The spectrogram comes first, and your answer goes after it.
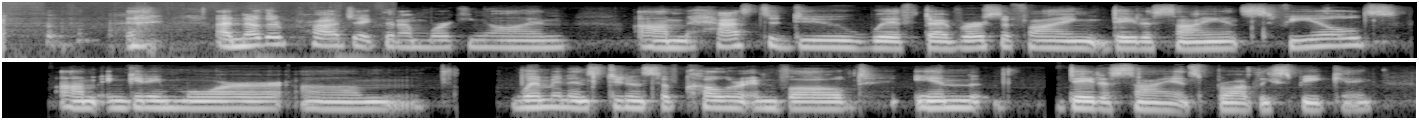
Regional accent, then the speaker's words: Washington, District of Columbia, United States; moved away as an adult; I, am born and raised in Washington D.C.

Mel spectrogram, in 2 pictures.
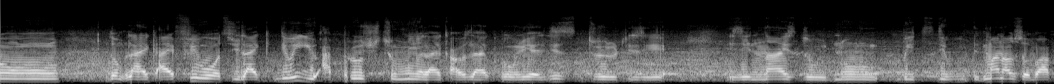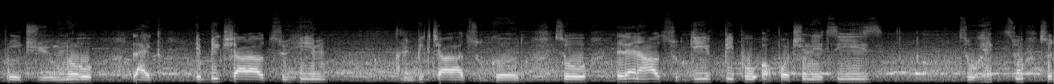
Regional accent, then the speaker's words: Lagos, Nigeria; also born or lived in Jos; I'm even actually from Jos. I'm born and brought up in Lagos, so I'm a Jos boy

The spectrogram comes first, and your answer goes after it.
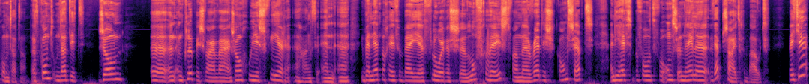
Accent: Amsterdam, North Holland, Netherlands; also born or lived in Hengelo / Apeldoorn; now in Enschede, Netherlands; ik kom eigenlijk uit Amsterdam, maar ik heb 40 jaar in Hengelo gewoond

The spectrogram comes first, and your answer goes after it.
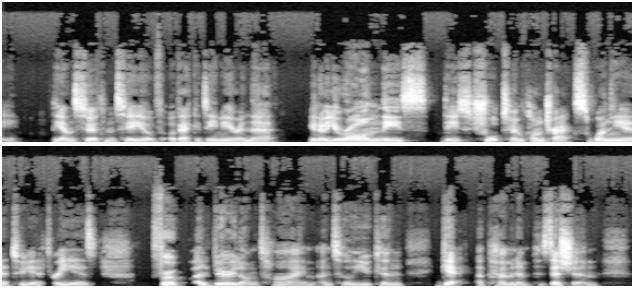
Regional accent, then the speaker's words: New Zealand; moved away; I came across from New Zealand.

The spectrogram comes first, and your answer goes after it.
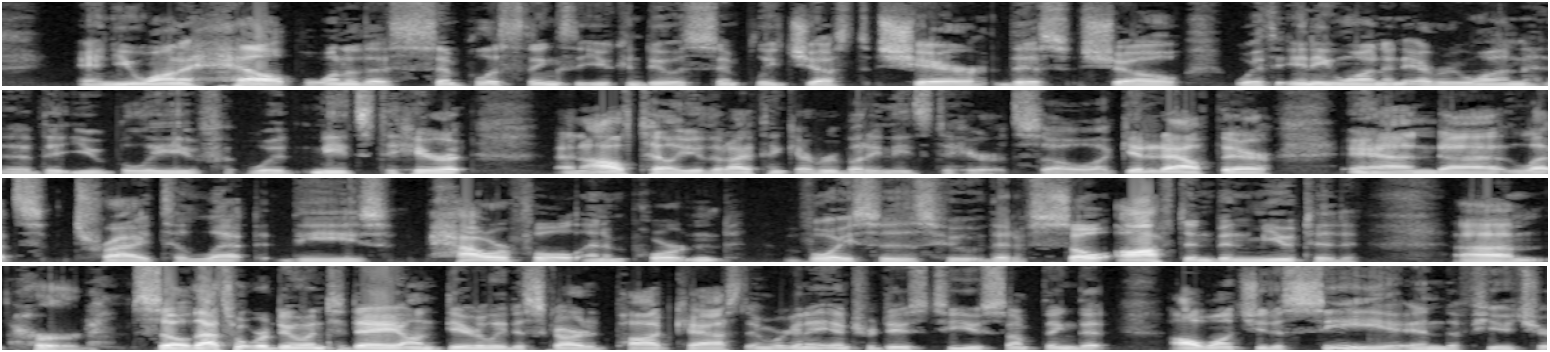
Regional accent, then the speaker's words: United States; I'm an American podcaster

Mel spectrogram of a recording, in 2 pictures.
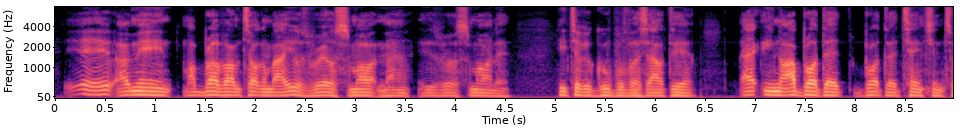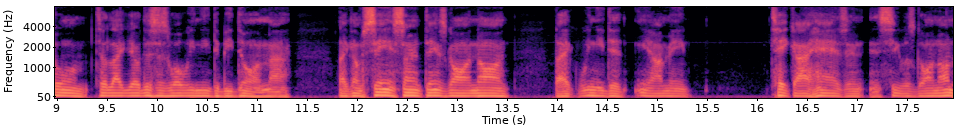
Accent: New York City, New York, United States; moved away; also born or lived in Vermont / Willits, California; growing up in Brooklyn, you know, the age that I am

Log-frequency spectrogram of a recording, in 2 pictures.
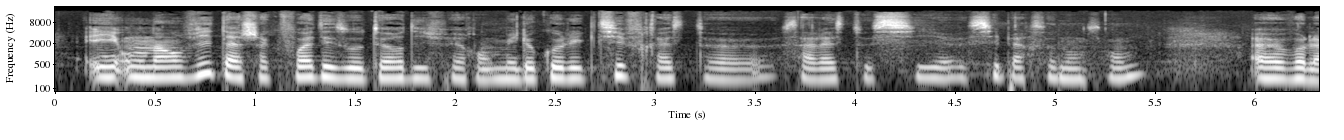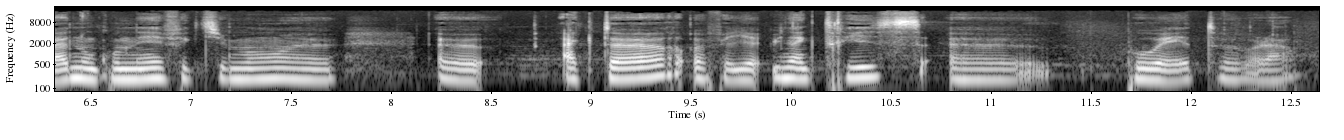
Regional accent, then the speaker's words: western France, France; now in Brussels, Belgium; j'ai grandi dans l'ouest de la France

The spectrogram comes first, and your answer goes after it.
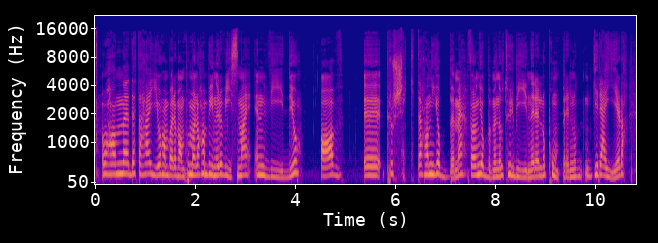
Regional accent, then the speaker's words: Norway; Jeg er norsk

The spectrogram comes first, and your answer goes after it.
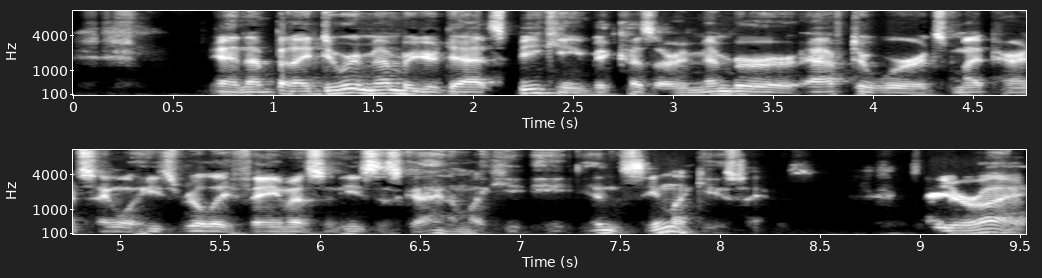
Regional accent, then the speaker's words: Gresham, Oregon, United States; I came from Gresham, Boring, Damascus, which was where all the lower middle class kids lived

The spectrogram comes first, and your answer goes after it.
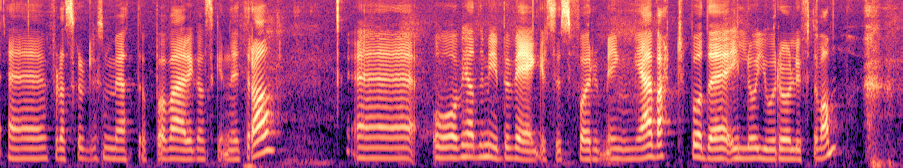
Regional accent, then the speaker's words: Hamar, Innlandet, Norway; moved away as an adult; also born or lived in Tromsø; now in Førde, Norway; jeg har vokst opp både i Tromsø og i Hamar

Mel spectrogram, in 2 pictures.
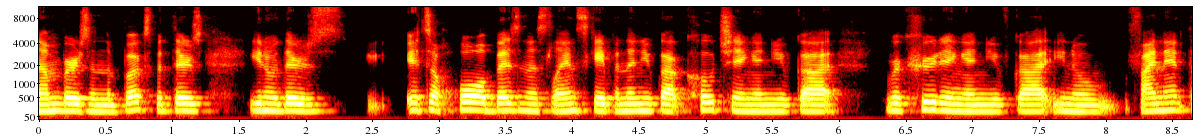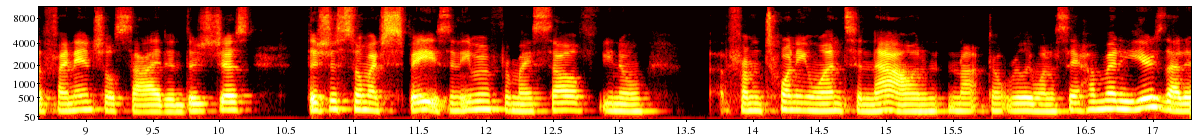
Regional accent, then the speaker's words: Niagara area, Ontario, Canada; moved away as an adult; now in Toronto, Canada; I grew up in the Niagara area

